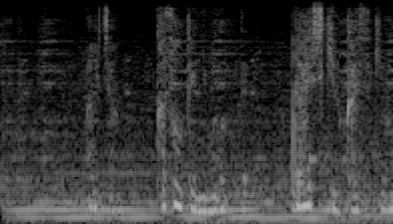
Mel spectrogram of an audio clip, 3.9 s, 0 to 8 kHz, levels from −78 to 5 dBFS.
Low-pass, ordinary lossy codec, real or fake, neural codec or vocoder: 7.2 kHz; Opus, 24 kbps; real; none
